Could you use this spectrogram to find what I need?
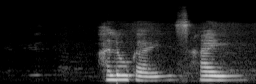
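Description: A young woman speaks close to the microphone in a bright, cheerful voice.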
